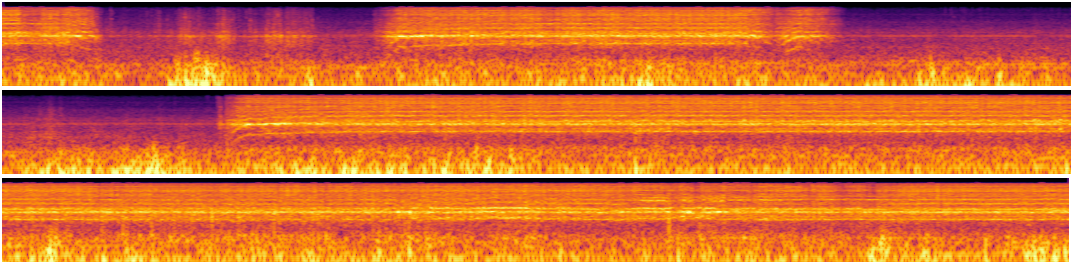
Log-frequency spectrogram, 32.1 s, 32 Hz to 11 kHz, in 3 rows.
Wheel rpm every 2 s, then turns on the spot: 50, 30, 150, 140, 10, 0, 70, 160, 160, 160, 160, 160, 160, 160, 160, 160.
0-2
